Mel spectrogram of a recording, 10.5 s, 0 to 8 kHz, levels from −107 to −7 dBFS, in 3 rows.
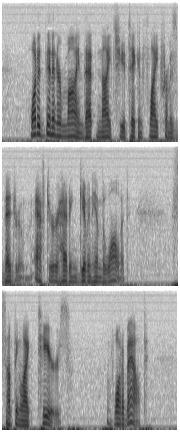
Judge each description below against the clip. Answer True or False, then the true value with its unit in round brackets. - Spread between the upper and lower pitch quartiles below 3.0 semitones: False (4.3 semitones)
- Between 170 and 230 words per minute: False (155 wpm)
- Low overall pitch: True (115 Hz)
